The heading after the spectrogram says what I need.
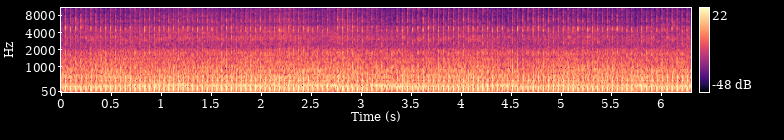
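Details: Old Murray push mower with a Briggs Classic single-cylinder, fuel tank swapped from another mower and oil topped off. It gives a steady, fairly slow putter with no speed pick-up, idling low, apparently because the governor spring is missing.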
